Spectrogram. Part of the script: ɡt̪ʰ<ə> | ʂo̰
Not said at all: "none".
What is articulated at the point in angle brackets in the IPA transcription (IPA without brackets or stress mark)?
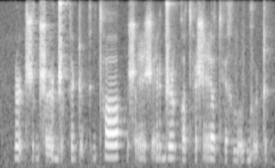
ɔ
